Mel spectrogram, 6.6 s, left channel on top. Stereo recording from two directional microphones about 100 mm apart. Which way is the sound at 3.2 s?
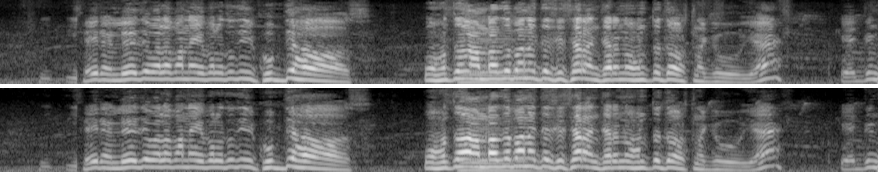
50° right (ahead or behind).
